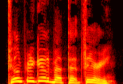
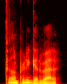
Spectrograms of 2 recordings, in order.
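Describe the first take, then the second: First: High, sing-song smugness; gloat, pitched way up; smug. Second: Said in the usual way. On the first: Acted. Gloating over his theory.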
